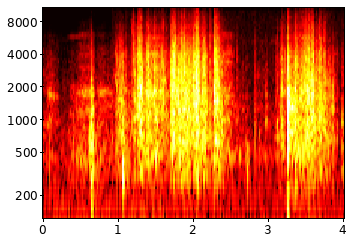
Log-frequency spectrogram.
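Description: Paper money and a bag rustling as bills are grabbed from a cash register drawer and stuffed in. There is a short burst of rustling, then a sharp click and a second brief rustle near the end.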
